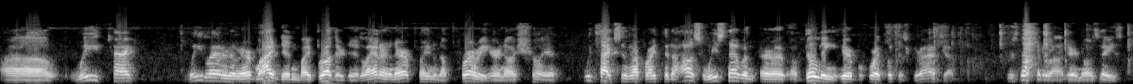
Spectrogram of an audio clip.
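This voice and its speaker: Very fast, lively male speech in an American accent, fairly high in pitch for a man. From Chicago. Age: 70s. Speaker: aviation veteran. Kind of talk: interview. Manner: halting.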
